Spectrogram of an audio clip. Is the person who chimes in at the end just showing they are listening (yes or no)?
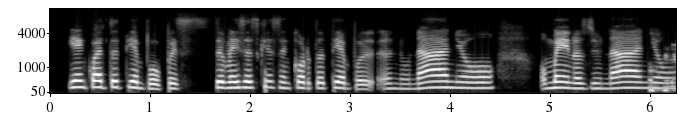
no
